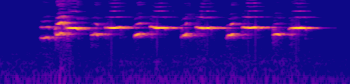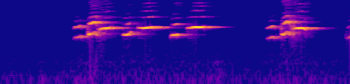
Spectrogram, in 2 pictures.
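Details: Male cockatiel singing: strings of clear whistled notes, some sliding up or down, in two phrases of about three seconds and two seconds with short silences between, then a third phrase begins.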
